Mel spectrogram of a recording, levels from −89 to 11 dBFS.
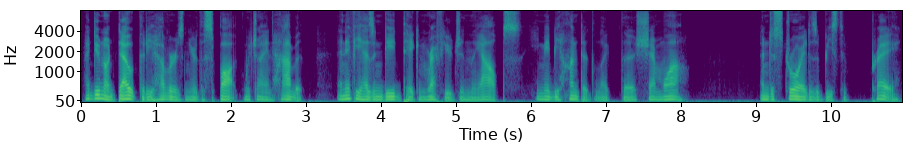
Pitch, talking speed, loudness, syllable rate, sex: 90 Hz, 205 wpm, -22 LUFS, 5.3 syllables/s, male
